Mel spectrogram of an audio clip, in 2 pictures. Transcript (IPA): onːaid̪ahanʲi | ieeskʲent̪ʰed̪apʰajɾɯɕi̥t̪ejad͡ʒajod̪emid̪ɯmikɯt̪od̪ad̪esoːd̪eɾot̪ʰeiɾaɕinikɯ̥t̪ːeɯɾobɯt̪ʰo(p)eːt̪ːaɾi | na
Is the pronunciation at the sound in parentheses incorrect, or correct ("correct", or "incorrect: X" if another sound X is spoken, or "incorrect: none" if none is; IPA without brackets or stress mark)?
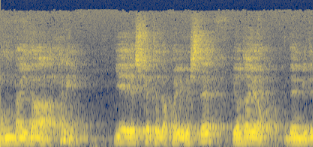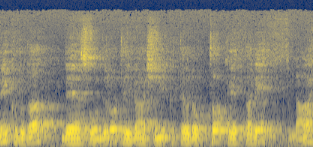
incorrect: k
